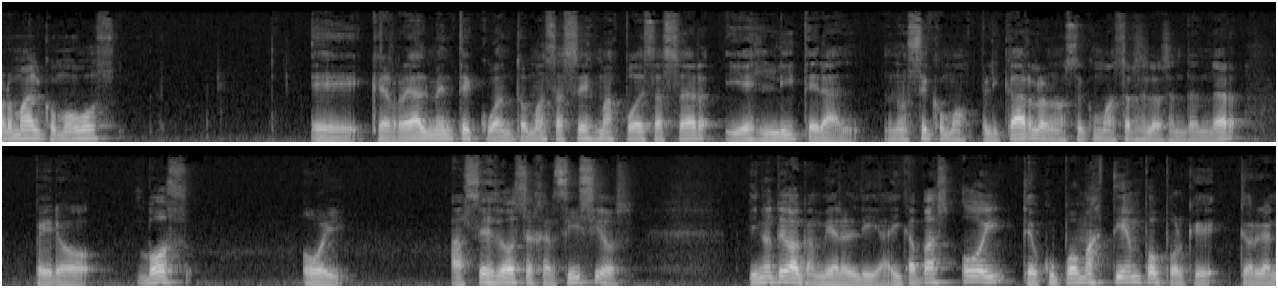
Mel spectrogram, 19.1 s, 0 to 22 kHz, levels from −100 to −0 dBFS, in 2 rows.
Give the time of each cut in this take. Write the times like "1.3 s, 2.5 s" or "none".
17.2 s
